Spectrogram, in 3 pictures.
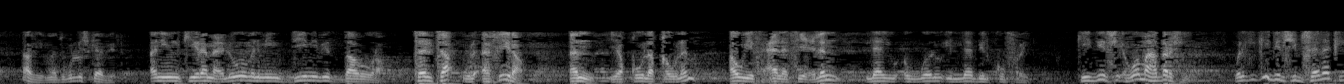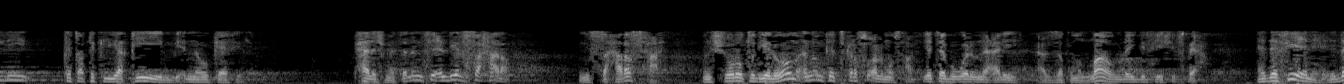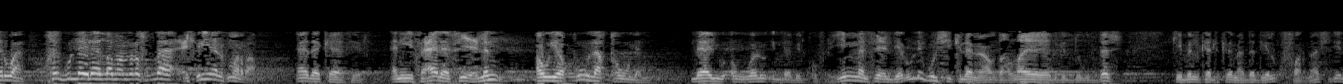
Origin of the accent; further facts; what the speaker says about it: Morocco; يعني حنا مغاربة عندنا ديك الذمة عندها معنى إيجابي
